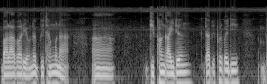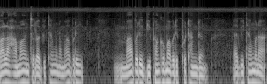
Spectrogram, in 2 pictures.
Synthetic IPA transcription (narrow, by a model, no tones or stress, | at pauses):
balabaɾiawnɯbitʰaŋmɯna̰ | bipʰaŋɡajdɯŋ | dabipʰɯɾbajdi | balaɦamaɯnsɯlɔbitʰaŋmɯnamabɯɾi | mabɯɾibipʰaŋkʰɯwmabɯɾipʰɯtʰaŋdɯŋ | dabitʰaŋmɯna̰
